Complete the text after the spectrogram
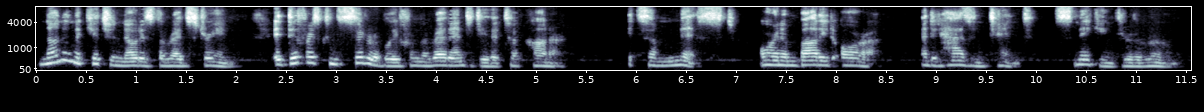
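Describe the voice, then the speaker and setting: Husky screenplay narrator. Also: medium pitch, normal speed, a little mellow, poor audio. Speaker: narrator reading stage directions. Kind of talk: scripted screenplay table-read narration.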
